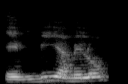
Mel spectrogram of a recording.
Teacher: tiene la mayor fuerza de voz en bi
